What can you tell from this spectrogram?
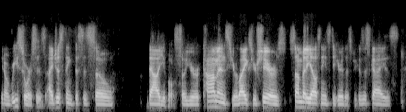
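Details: Adult male speaker; typical speech.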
